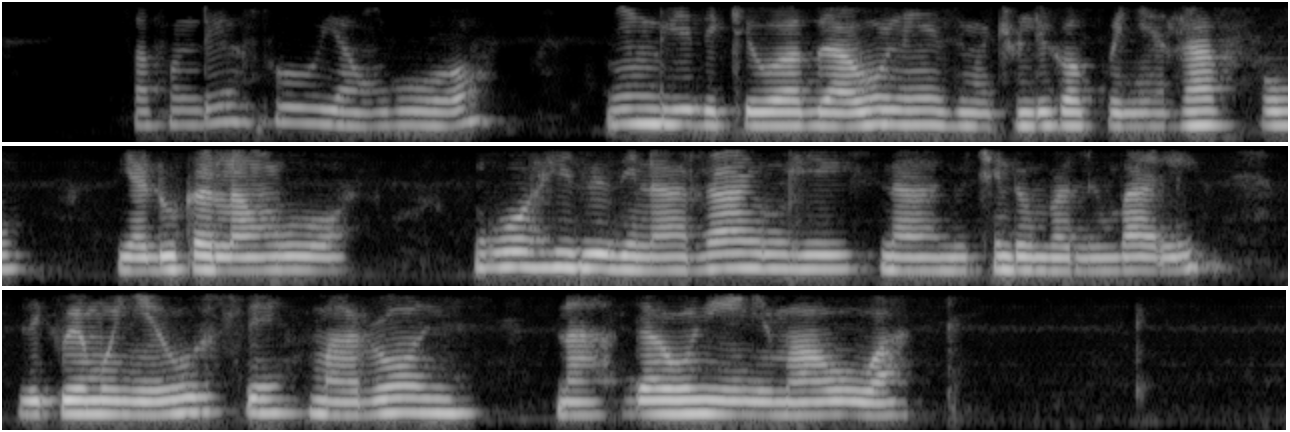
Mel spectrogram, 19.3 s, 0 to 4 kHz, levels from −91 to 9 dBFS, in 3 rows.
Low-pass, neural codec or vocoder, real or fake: 3.6 kHz; codec, 16 kHz, 4 kbps, X-Codec, WavLM features, trained on Multilingual LibriSpeech; fake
